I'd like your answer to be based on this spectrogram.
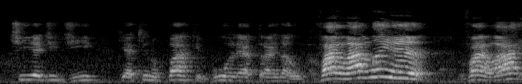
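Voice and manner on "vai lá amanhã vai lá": high, loud, drawn-out urging; emphatic loud challenge. Real, not acted. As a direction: dare them loudly, stretching the words out. Challenges listeners to go and check.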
